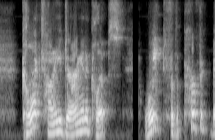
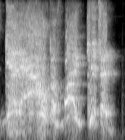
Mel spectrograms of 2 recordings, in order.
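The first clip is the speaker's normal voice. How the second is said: screaming chef; 4 dB louder than usual. Acted. Chef NPC screaming at intruder.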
